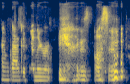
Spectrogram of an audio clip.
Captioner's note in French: rires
